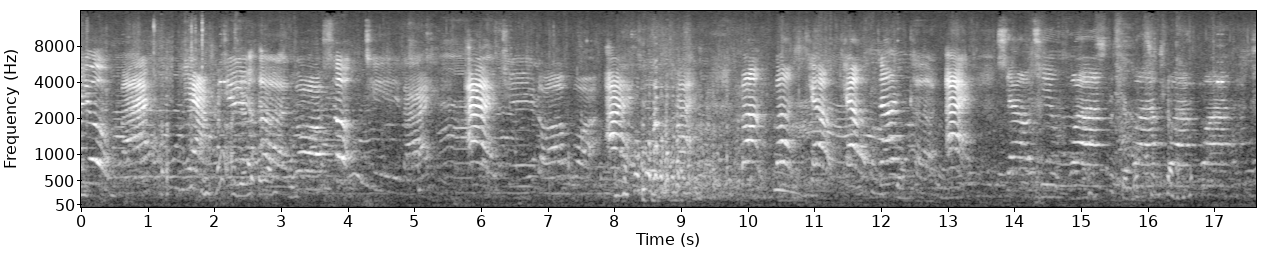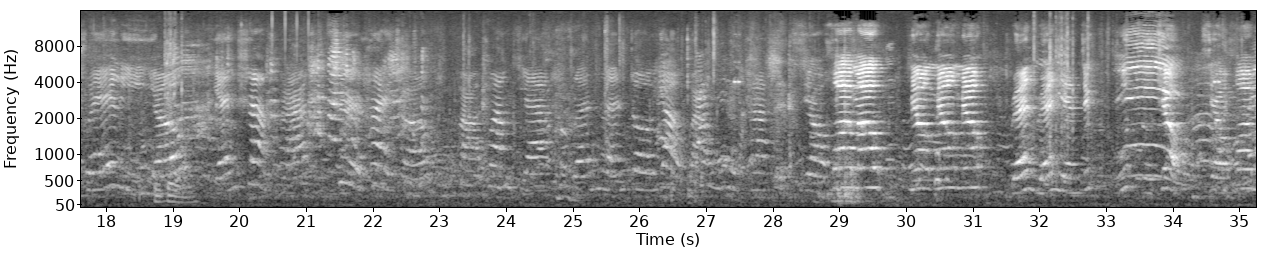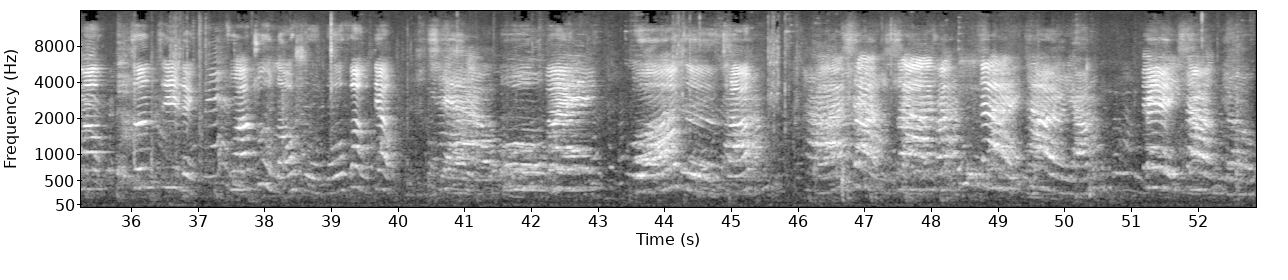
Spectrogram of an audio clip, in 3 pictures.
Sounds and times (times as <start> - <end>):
Child speech, kid speaking: 0.0 - 52.8
Female speech, woman speaking: 15.1 - 16.7
Male speech, man speaking: 18.8 - 19.4.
